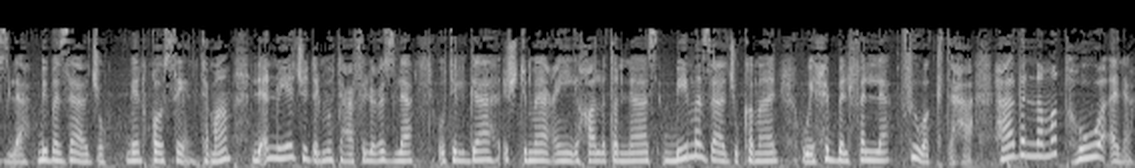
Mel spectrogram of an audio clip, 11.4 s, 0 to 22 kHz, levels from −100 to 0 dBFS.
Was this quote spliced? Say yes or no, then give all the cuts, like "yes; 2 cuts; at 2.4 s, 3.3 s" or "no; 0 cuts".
no; 0 cuts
